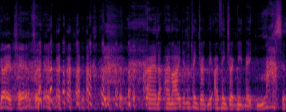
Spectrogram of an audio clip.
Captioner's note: audience laughing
